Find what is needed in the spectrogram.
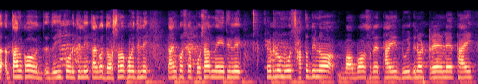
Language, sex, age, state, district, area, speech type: Odia, male, 30-45, Odisha, Malkangiri, urban, spontaneous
